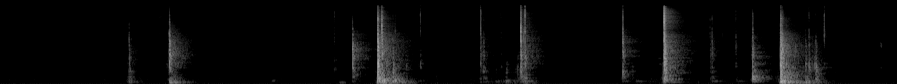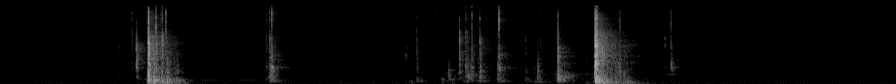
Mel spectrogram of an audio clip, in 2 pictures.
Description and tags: Open & Close Lock
close, Open, closing, opening, lock, door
